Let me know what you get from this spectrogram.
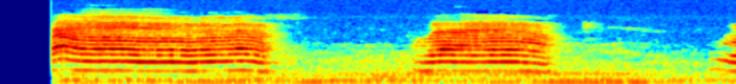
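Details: A talkative Siamese cat in the morning gives long, drawn-out meows, each sliding gently downward at the end.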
